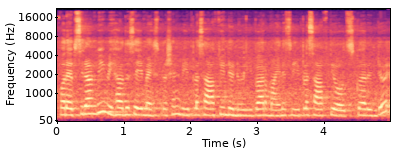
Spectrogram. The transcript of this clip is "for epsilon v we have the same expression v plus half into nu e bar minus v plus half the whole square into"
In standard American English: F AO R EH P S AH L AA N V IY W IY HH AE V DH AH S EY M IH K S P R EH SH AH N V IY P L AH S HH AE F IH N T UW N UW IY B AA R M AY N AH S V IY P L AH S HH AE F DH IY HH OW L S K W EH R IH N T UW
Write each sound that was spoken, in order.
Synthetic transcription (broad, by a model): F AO R EH P S AH L AA N V IY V IY HH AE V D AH S EY M IH K S P R EH SH AH N V IY P L AH S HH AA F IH N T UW N UW IY B AA R M AY N AH S V IY P L AH S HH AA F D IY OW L S K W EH R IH N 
